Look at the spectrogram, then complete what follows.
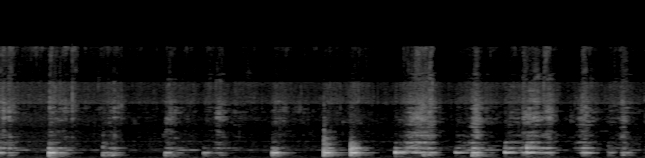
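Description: Wooden spatula scraping and tapping the inside of a frying pan as sugary fried sago pearls are pushed out onto a plate. It comes as an uneven string of short scrapes and taps, each with a brief metallic ring from the pan.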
